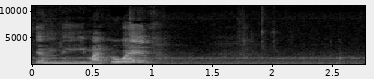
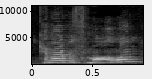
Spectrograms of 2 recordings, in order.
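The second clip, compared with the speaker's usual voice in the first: high, louder begging; pleading; 10 semitones higher, 4 dB louder, faster than usual. Real, not acted. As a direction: plead for just a small one. Begging wife for a taste.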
